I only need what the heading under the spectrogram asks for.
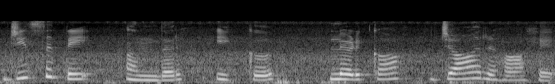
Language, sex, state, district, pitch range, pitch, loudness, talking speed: Punjabi, female, Punjab, Kapurthala, 205-255 Hz, 235 Hz, -18 LUFS, 85 wpm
